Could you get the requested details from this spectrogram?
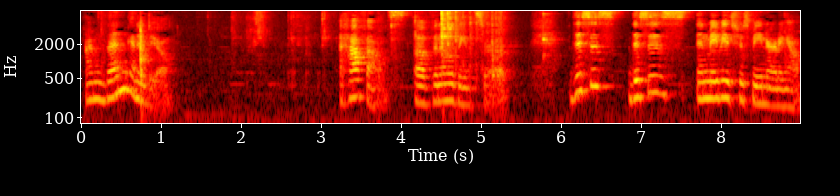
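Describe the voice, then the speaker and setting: In an echoey room where faint clatter and background noise can be heard, a cocktail demo host speaks in a mid-range voice. She keeps the live demonstration casual, addressing viewers directly and wandering into frequent asides.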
